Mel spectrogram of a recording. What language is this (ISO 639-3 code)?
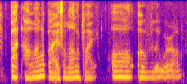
eng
